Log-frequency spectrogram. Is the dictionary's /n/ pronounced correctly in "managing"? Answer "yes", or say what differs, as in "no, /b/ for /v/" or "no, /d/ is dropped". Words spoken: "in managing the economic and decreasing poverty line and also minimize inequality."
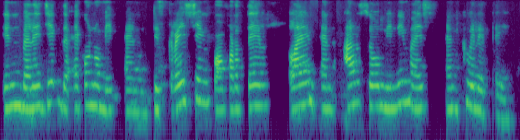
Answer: no, /l/ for /n/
